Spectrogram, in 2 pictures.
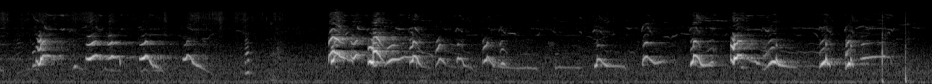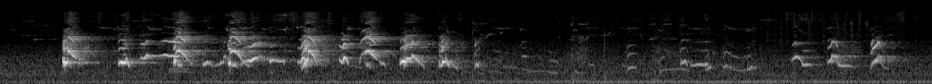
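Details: Rodin/Katana female puppy, 9 weeks old, giving bursts of high, harmonic yips and whining squeals in quick, irregular runs, with short pauses between volleys and a quiet background.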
